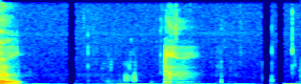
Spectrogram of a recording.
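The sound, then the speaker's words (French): A quiet second small sip of water and a swallow: soft wet mouth clicks and one brief gulp over a low background hum, after a short vocal sound at the start. “petite gorgée d'eau seconde fois.”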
